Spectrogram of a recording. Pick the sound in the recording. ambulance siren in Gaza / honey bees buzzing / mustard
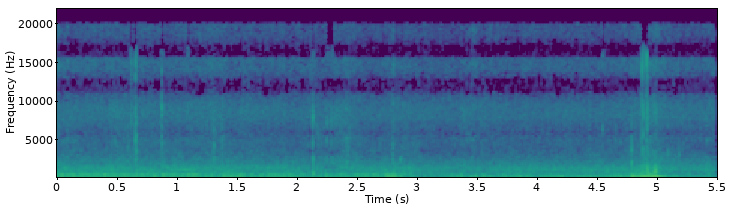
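honey bees buzzing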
